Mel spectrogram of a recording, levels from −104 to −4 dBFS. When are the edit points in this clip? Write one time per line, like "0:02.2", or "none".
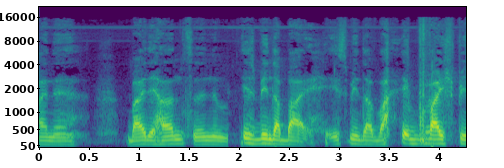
0:01.9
